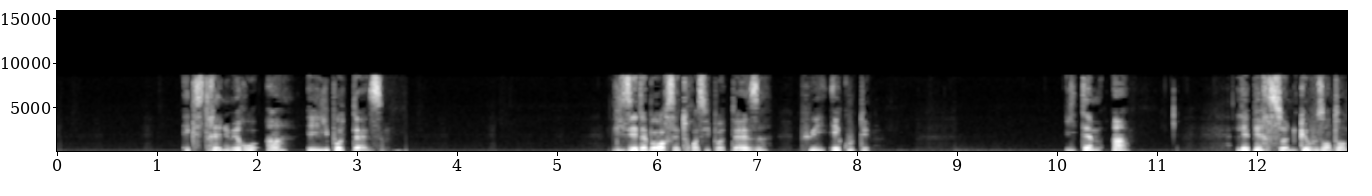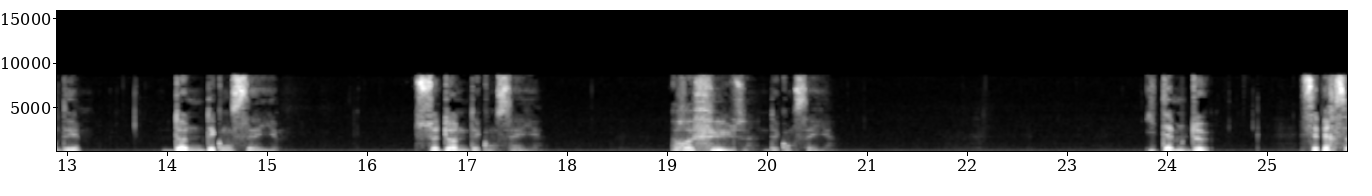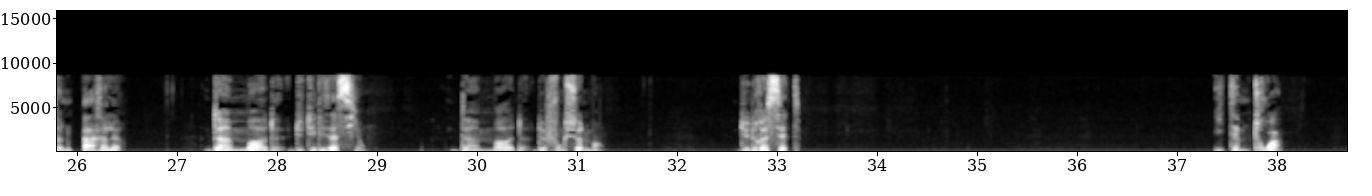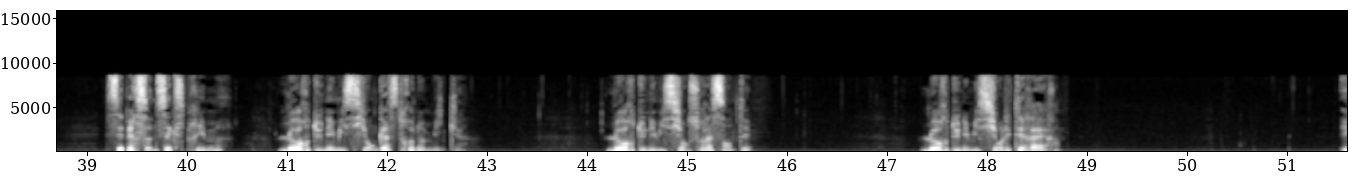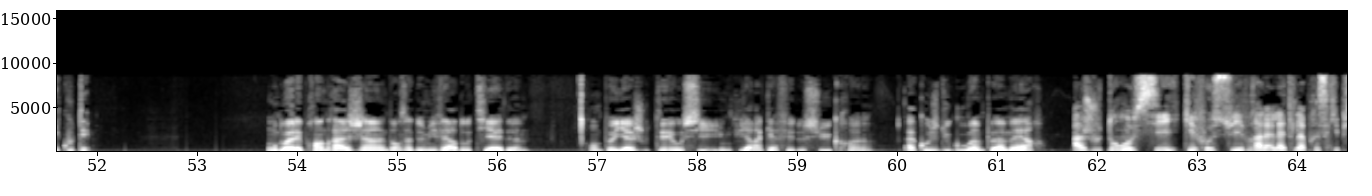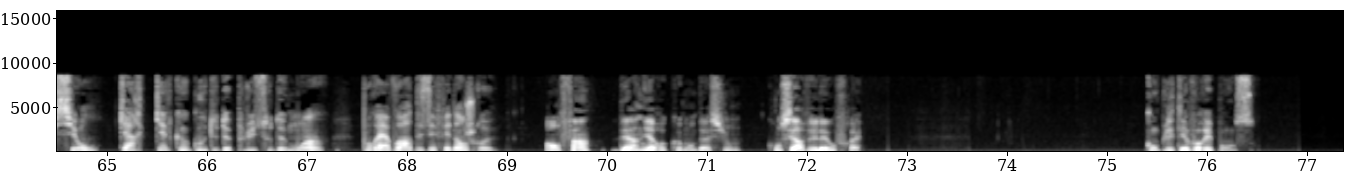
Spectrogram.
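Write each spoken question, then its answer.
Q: Les personnes que vous entendez donnent des conseils. Se donnent des conseils. Refusent des conseils.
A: A: donnent des conseils

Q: Ces personnes parlent d'un mode d'utilisation, d'un mode de fonctionnement, d'une recette.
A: A: d'un mode d'utilisation

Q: Ces personnes s'expriment lors d'une émission gastronomique, lors d'une émission sur la santé, lors d'une émission littéraire.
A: B: lors d'une émission sur la santé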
